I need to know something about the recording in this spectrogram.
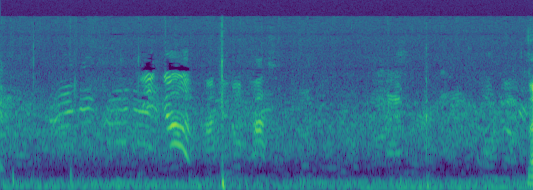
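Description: Faint, distant short calls over a low outdoor background rumble, with one sharp knock a little under halfway through, typical of a soccer ball being kicked on turf.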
